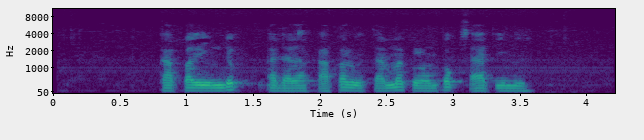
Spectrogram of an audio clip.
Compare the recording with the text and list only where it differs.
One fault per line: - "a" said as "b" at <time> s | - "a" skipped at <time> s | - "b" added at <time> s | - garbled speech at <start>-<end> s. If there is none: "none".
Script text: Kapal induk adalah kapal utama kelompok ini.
- "saat" added at 3.1 s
